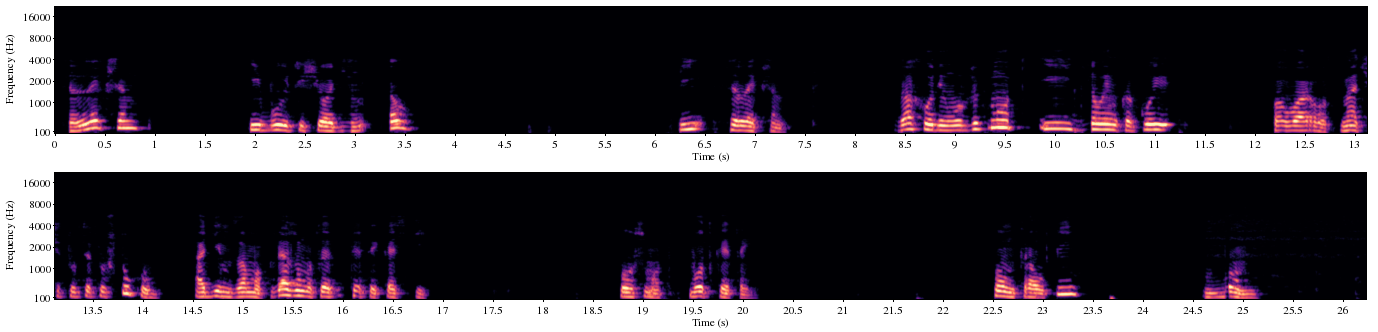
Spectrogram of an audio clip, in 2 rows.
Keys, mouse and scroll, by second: 0.6 middle click, 3.4 l, 5.7 l, 6.0 p, 8.5 click, 9.5-10.1 middle drag, 10.5 shift+middle click, 11.5 middle click, 12.4 middle click, 13.4 click, 15.3 shift+click, 17.6-18.6 drag, 23.0 ctrl+p.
